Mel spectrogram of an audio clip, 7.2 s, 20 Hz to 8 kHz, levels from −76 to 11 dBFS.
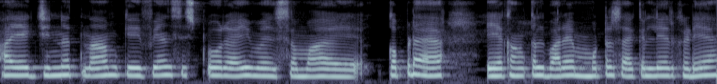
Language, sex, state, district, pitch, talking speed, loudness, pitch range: Marwari, male, Rajasthan, Nagaur, 235 Hz, 175 wpm, -14 LUFS, 225-245 Hz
